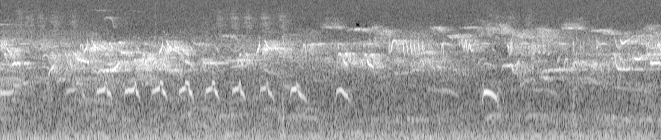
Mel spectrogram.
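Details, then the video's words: Birds in ancient woodland in Cornwall, UK: a run of about eight quick, down-slurred whistled notes rises above a dense chorus of high twittering song. "Bird Song in the Forest"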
